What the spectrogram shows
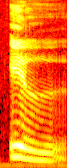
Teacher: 영어에서 L 사운드를 생각하시면서 1 하면서 혀를 붙이세요. 입천장에.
